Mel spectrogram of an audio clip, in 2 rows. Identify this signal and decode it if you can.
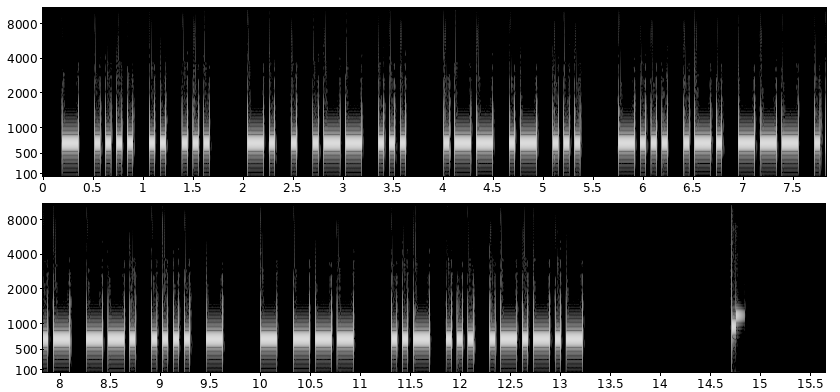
Morse code, heard as a keyed tone, about 22 wpm, 700 Hz. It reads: THIS NEWS WAS BROUGHT TO US.
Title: Sentences from Top 800 Words 22wpm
